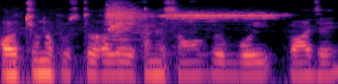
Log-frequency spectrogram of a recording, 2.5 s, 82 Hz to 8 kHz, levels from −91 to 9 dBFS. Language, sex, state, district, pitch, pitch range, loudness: Bengali, male, West Bengal, Jhargram, 140 Hz, 135-145 Hz, -27 LUFS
